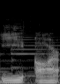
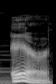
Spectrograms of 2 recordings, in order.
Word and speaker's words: err: should point out that while David's is the more courageous choice air is still considered acceptable but I digress I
